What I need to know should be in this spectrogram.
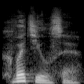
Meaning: masculine singular past indicative perfective of хвати́ться (xvatítʹsja)
- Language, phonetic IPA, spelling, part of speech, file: Russian, [xvɐˈtʲiɫs⁽ʲ⁾ə], хватился, verb, Ru-хватился.ogg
